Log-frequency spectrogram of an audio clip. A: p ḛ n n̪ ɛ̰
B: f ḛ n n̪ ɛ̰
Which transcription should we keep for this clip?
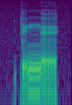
A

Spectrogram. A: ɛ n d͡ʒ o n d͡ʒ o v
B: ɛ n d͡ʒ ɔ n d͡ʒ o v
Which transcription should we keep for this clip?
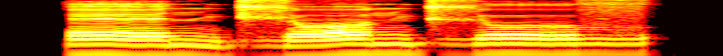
B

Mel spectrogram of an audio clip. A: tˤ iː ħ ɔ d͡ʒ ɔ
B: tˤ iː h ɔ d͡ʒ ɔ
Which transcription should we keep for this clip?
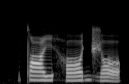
B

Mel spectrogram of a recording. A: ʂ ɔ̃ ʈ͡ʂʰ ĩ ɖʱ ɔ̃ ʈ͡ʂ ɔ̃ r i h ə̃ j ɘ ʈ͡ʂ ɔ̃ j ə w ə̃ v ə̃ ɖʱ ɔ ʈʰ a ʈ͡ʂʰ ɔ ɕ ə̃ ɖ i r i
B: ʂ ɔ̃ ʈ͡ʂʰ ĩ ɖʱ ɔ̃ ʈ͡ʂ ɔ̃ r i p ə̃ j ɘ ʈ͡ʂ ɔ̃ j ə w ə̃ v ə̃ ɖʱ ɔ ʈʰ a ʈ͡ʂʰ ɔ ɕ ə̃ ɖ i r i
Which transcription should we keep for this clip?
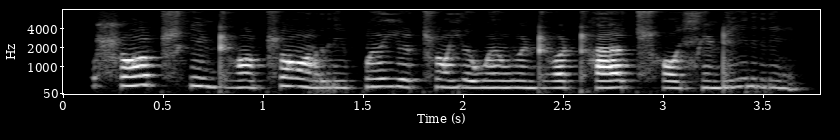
B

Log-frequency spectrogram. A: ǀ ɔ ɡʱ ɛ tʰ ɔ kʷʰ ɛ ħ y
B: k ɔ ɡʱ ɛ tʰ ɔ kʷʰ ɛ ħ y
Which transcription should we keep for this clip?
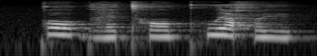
B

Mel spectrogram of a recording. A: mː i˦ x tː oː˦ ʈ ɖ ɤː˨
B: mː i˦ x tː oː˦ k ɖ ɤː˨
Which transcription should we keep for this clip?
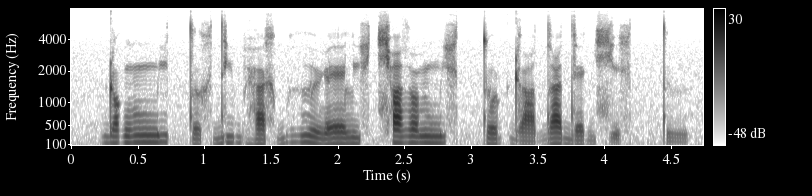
A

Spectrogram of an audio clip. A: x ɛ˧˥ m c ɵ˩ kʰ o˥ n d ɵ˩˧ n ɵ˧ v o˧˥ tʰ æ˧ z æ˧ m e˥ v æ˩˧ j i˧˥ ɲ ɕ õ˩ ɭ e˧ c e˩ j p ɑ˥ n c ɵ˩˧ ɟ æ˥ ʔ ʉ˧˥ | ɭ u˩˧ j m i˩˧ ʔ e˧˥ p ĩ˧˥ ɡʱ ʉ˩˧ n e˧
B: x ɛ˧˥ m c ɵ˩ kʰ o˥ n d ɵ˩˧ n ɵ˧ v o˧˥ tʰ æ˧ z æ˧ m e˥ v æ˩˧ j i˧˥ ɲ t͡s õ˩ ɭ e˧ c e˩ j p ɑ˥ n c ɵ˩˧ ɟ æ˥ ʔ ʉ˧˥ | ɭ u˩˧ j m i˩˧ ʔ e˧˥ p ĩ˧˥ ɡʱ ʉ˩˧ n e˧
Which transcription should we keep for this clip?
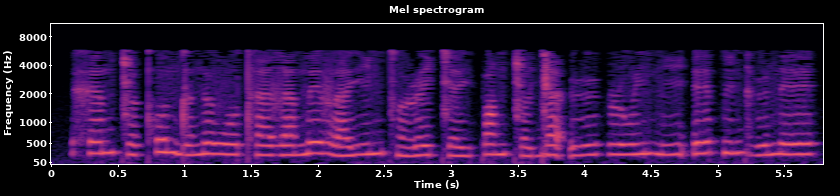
B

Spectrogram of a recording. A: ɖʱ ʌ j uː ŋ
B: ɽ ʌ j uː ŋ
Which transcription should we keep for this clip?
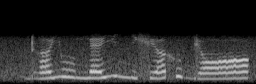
A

